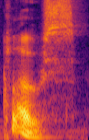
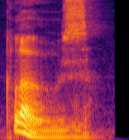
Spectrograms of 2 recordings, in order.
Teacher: The adjective close has the s sound, but the verb close has the z sound. This is because the sound in the verb close comes between two vowel sounds.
